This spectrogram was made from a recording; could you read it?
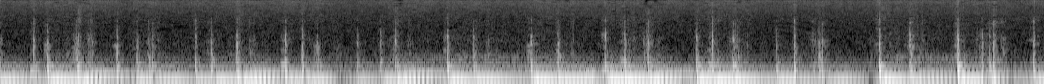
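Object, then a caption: Foam microphone windscreen. A soft black oval foam microphone windscreen is tapped quickly from both sides with long acrylic nails and fingertips. The result is a rapid, irregular stream of muffled, boomy low thumps with faint sharp clicks, heavy in the bass and with no ring after each tap.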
